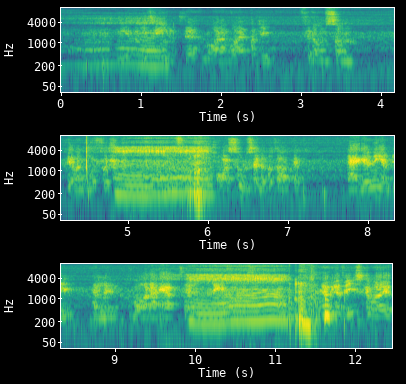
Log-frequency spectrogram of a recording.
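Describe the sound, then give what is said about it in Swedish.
A voice imitates a mother's loud, drawn-out snoring: a series of wavering, rasping snorts with noisy gasping breaths in between, continuous for several seconds. “Vem var det som snarkade? Det är klart det var mamma.”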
